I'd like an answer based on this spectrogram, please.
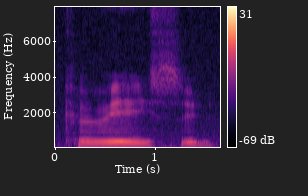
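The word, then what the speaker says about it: クリス: And as katakana and hiragana is mainly made up of 2-letter syllables, you will need ku, ri, and su to make krisu, krisu.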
